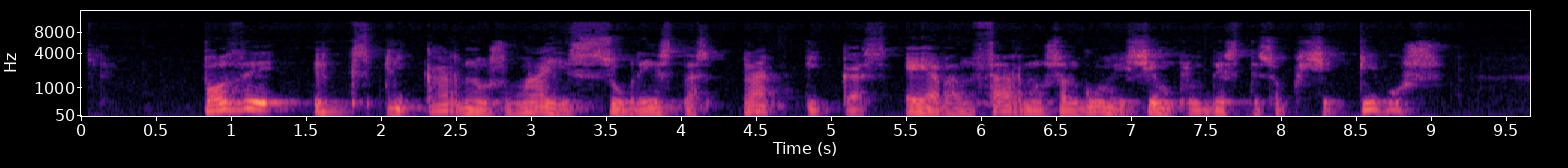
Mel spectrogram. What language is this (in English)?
Galician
